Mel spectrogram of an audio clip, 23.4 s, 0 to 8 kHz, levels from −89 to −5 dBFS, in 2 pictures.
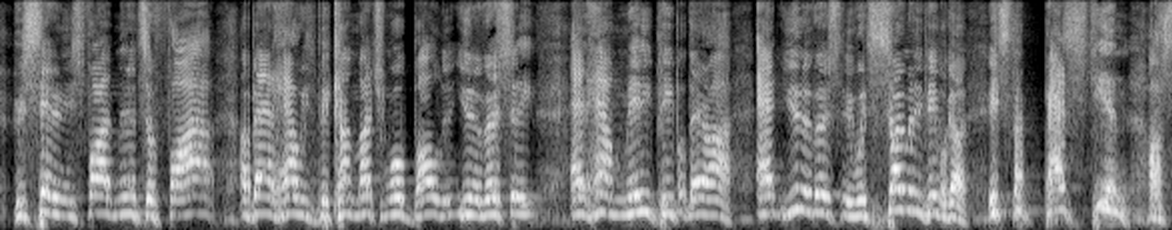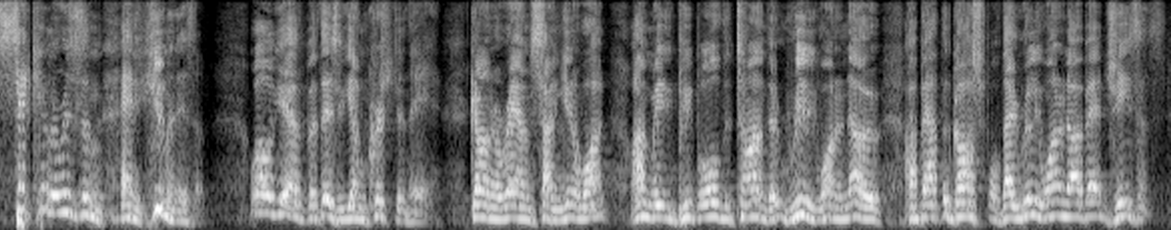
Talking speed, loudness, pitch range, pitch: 185 wpm, -17 LUFS, 170-220 Hz, 195 Hz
